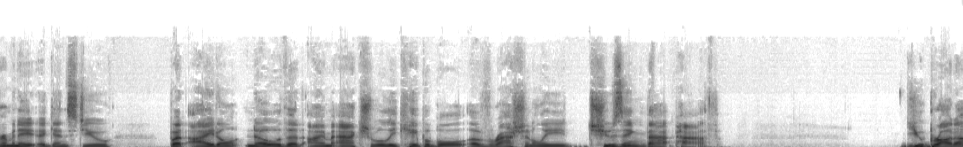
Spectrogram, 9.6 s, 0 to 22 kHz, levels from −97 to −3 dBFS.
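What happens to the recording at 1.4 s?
Nothing goes wrong at 1.4 s; the speech runs on intact through that moment with no dropout, click or distortion.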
